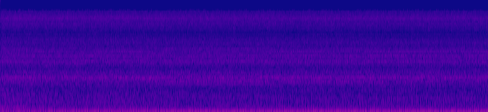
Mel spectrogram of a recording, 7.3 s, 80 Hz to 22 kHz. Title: Stock 2005 4runner with a 4.7 and nasty exhaust leak. #4runner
